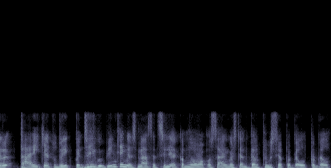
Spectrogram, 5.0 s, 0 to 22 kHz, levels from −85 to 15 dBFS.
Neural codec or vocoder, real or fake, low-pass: codec, 16 kHz, 2 kbps, FreqCodec, smaller model; fake; 7.2 kHz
